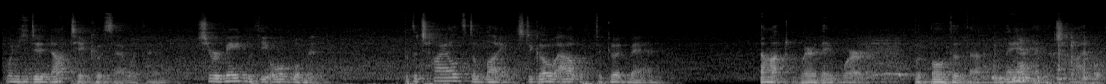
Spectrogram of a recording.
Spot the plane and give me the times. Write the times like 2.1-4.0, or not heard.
not heard.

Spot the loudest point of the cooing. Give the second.
10 s.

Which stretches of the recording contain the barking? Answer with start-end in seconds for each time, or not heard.
not heard.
